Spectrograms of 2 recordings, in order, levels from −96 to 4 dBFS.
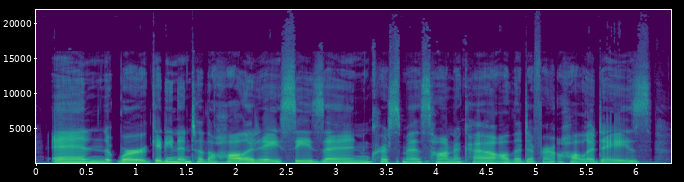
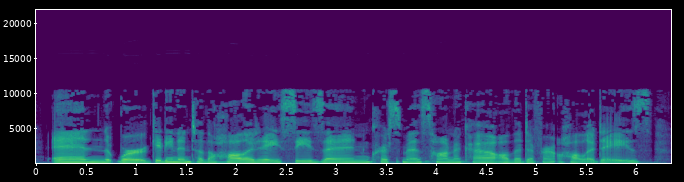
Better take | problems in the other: first | garbled, watery; slightly; nothing above 10.5 kHz

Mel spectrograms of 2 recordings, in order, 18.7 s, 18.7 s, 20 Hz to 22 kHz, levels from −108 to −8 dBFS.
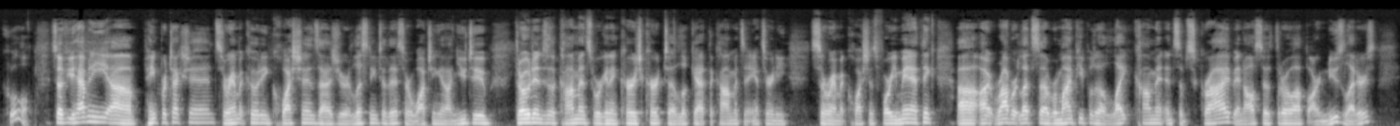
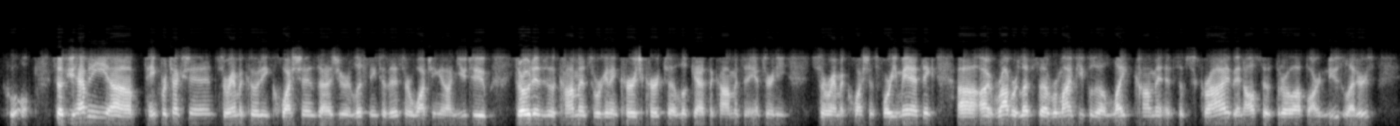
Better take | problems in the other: first | phone-call audio; poor line; nothing above 3.5 kHz

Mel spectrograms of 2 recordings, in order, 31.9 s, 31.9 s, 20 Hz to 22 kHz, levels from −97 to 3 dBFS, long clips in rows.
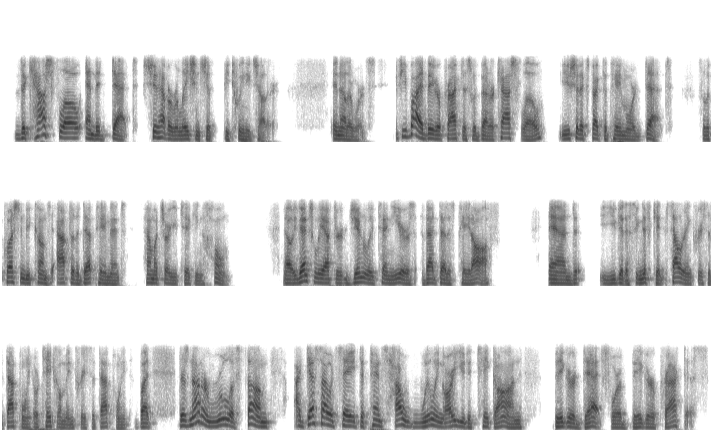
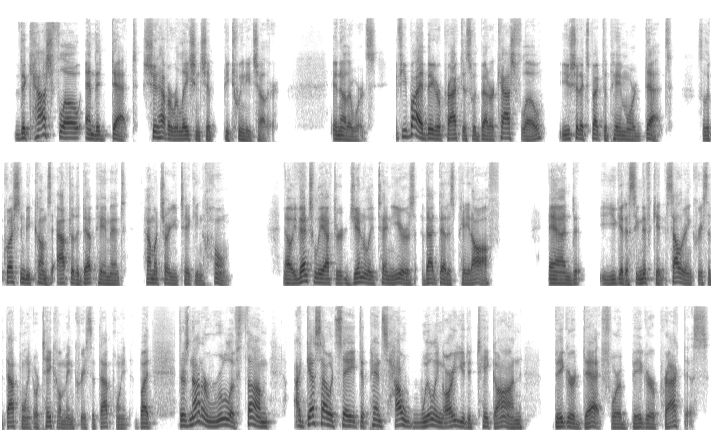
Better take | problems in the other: second | garbled, watery; badly; nothing above 4 kHz; slightly in the second

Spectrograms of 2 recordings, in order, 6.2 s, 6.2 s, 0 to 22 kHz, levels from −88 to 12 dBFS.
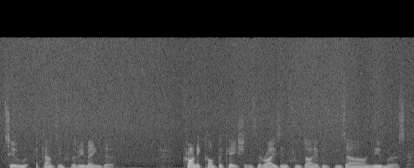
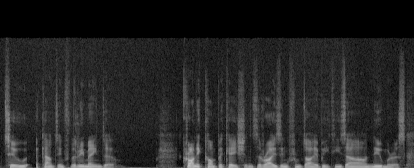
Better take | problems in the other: second | hiss; loud; throughout; 7 dB below the speech; faint in the second

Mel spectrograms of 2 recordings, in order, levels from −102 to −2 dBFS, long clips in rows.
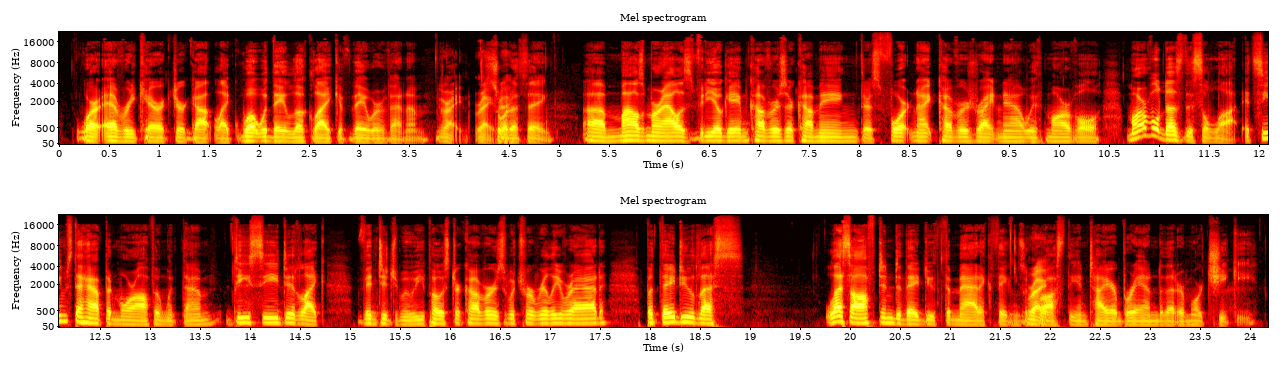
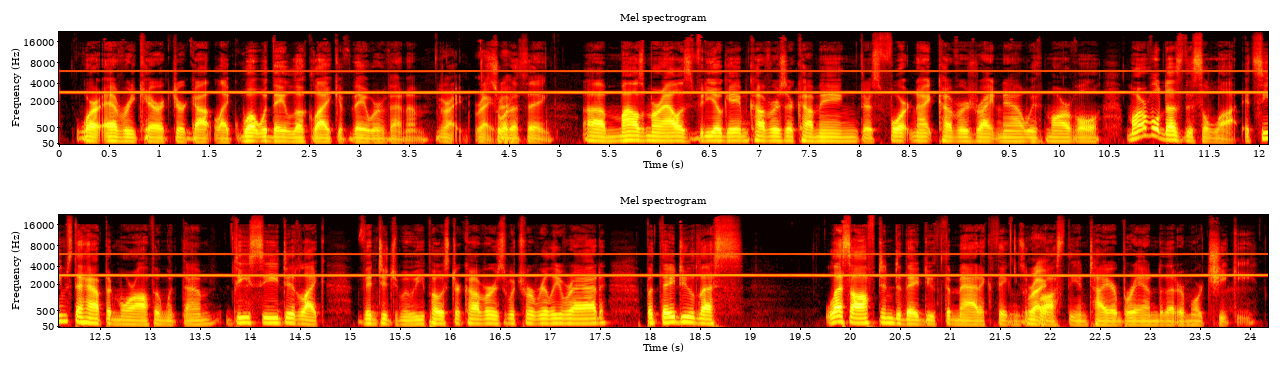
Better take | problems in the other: first | high-pitched whine; loud; throughout; 3 kHz, 9 dB below the speech

